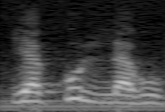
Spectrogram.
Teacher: نون ساکن کے بعد جب لام آ جائے تو وہاں ادغام تو ہوتا ہے لیکن غنہ نہیں ہوتا. اب نون نہیں پڑھا جائے گا، کاف کی آواز لام سے سیدھی ملے گی.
